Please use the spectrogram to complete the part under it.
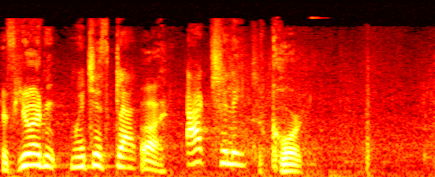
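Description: A young woman speaks warmly and clearly.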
